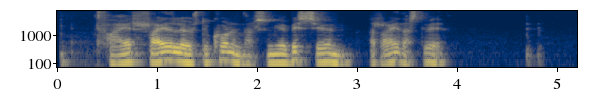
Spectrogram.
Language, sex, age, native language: Icelandic, male, 20-29, Icelandic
